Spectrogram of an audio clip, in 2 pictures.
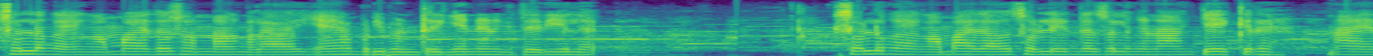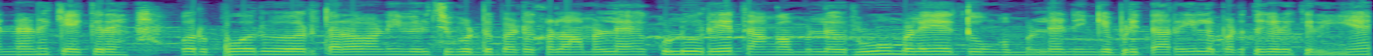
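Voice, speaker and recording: A man's voice: on the high side, monotone, fast, lo-fi sound, over music, natural voice. A man voicing a caring rich young son in a cartoon, talking in an insistent, coaxing way. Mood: concerned.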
